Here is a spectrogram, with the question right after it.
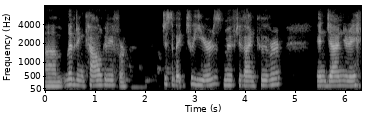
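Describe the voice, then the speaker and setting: A bright, sharp voice in a Scottish accent moves at a moderate pace with fairly even intonation and long, frequent pauses, against a quiet background. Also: woman. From Scotland, Port Glasgow. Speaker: church elder, retired nurse. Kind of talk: interview.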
